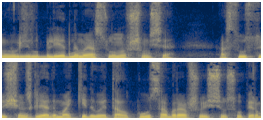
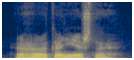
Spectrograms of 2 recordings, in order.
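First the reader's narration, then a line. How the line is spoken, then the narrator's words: Gloomy agreement. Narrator (Russian): мрачно согласился Пирсон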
